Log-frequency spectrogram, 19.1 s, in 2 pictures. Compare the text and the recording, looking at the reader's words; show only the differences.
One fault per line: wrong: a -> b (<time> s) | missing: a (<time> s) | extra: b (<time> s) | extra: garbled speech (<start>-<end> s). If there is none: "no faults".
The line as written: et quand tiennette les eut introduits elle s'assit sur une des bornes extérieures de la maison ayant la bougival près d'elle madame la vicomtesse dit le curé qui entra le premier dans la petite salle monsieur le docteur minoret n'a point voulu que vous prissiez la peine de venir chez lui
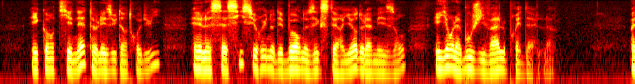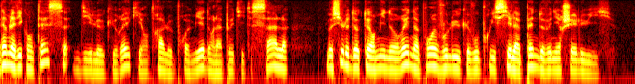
no faults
